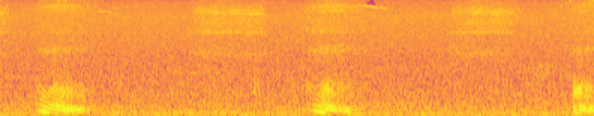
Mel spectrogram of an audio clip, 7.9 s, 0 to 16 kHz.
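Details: Domestic cat asleep and snoring, 12 December 2021. Grating, rasping snores come in long slow breaths, one about every three and a half seconds, each swelling briefly before fading into a quiet room with a faint background hum.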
